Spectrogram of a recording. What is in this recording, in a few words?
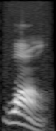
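"wang", Chinese, fourth tone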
